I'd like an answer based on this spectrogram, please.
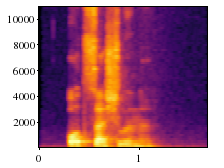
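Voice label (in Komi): "отсасьлыны", Komi, female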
